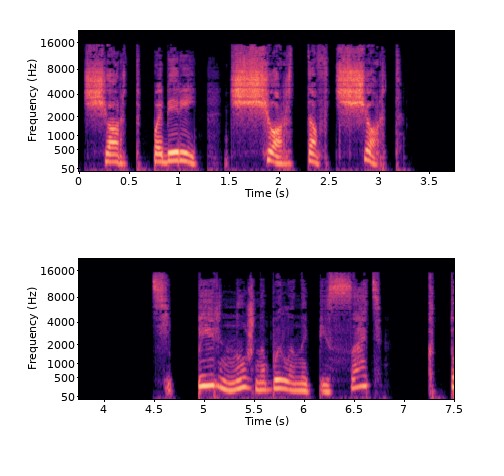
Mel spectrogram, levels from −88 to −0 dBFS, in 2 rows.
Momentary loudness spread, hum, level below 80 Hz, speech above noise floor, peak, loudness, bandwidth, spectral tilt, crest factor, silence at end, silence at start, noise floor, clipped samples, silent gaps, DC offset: 16 LU; none; -54 dBFS; over 72 dB; -2 dBFS; -17 LUFS; 15.5 kHz; -2.5 dB/octave; 18 dB; 0 s; 0.05 s; under -90 dBFS; under 0.1%; 2.22-2.28 s, 3.38-4.48 s, 4.76-4.94 s, 6.88-7.24 s; under 0.1%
